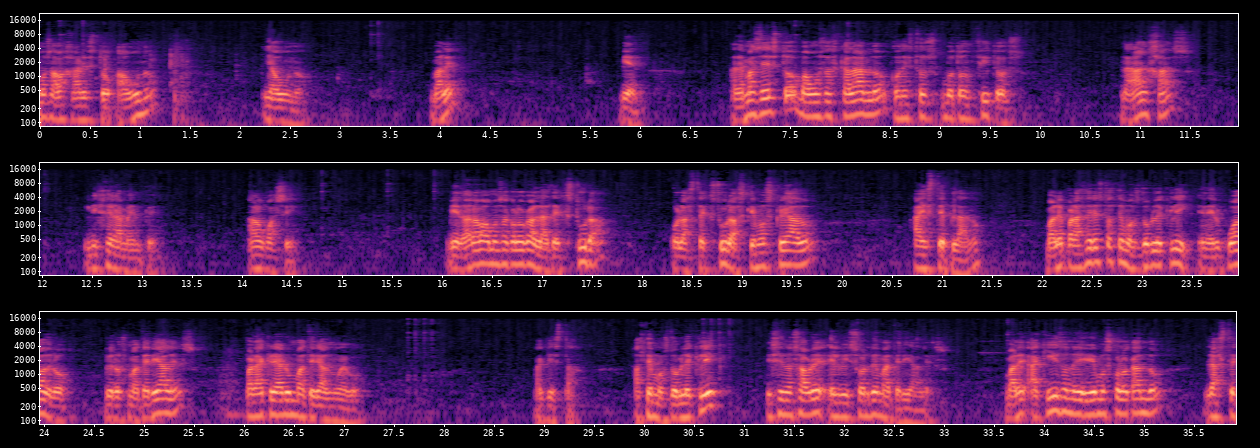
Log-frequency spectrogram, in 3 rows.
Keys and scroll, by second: 1.3 1, 1.8 Tab, 2.2 1.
